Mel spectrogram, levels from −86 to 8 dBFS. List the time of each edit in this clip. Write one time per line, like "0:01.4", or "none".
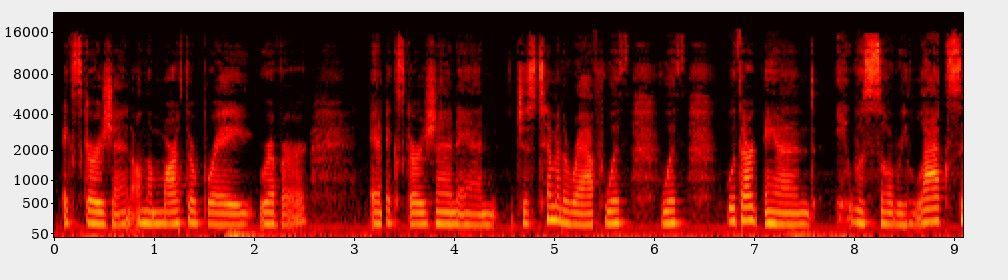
0:03.3
0:04.5
0:05.1
0:06.0
0:07.0

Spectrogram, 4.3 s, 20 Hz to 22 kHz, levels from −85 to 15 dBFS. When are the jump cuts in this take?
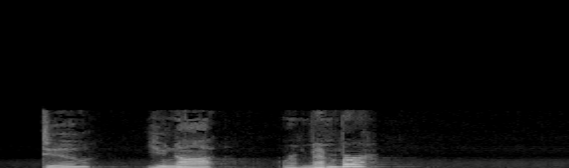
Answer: none

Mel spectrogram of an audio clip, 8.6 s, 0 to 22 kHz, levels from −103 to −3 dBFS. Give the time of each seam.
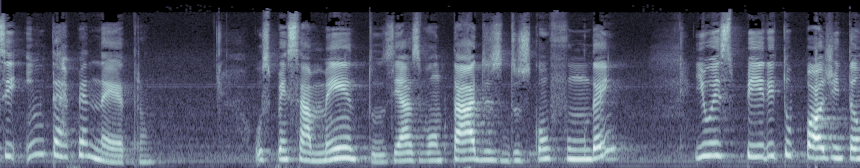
0:05.3

